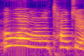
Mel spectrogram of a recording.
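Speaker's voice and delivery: high, loud mock excitement; imitated eager kids. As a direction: pipe up like an eager schoolkid. Imitates eager kids at zoo show.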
